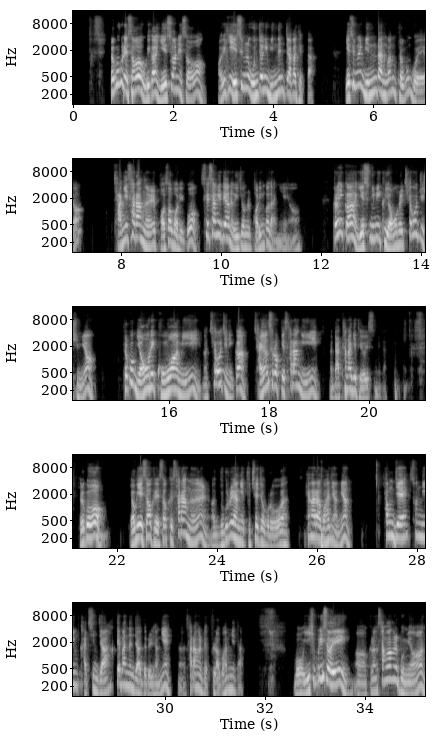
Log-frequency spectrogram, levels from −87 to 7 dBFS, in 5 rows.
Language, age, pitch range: Korean, 30-49, 145-225 Hz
